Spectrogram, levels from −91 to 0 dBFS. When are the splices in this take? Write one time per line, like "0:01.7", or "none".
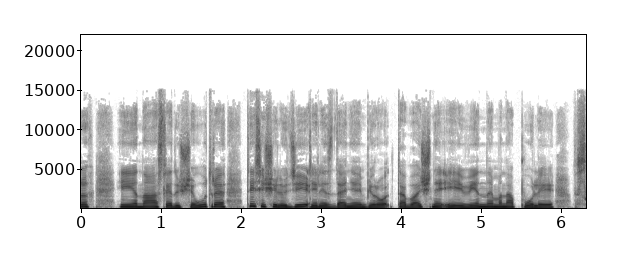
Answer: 0:02.9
